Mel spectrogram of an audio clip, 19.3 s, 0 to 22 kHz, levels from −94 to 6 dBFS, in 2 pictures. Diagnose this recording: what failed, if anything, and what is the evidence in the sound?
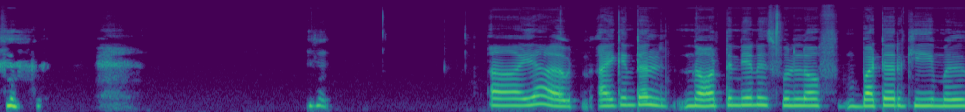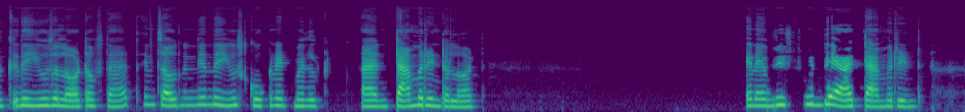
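Nothing failed: no stage from capture through playback leaves any audible fault in this speech recording.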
